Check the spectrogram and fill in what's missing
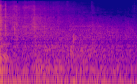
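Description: A Confringo blasting spell goes off in a Harry Potter–style wizard video game, a dense rumbling boom that fills the whole moment, loud and close, with no voices over it.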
